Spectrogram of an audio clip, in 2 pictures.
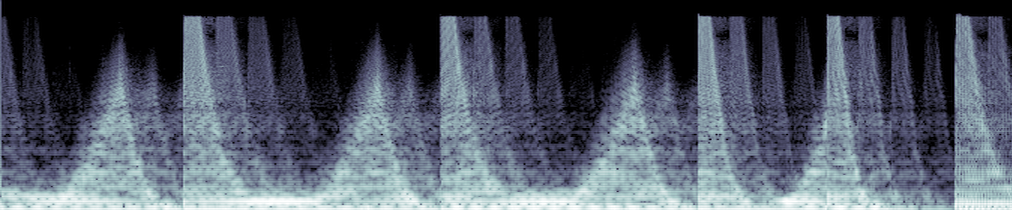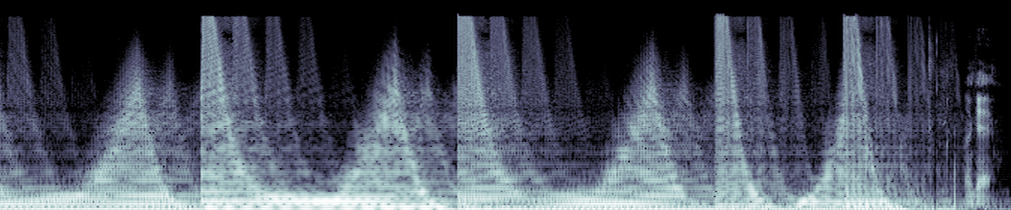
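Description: Spire software synthesizer playing a sequenced pad with held low chord notes under it, the layer added for more low end. A filter opens and closes on it roughly every one and a half seconds, giving a rhythmic rising-and-falling sweep. The sound drops out briefly about halfway through, then comes back on a new chord.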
